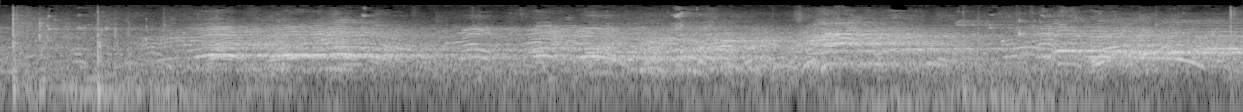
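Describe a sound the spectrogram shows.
Young women players call out and shout to each other in an echoing hall.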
